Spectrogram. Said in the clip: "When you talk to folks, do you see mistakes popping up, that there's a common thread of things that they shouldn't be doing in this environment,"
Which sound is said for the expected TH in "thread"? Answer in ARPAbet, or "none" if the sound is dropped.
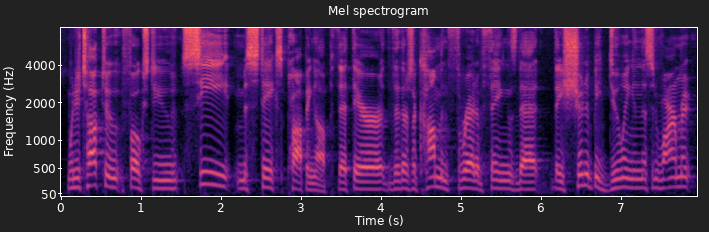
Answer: TH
